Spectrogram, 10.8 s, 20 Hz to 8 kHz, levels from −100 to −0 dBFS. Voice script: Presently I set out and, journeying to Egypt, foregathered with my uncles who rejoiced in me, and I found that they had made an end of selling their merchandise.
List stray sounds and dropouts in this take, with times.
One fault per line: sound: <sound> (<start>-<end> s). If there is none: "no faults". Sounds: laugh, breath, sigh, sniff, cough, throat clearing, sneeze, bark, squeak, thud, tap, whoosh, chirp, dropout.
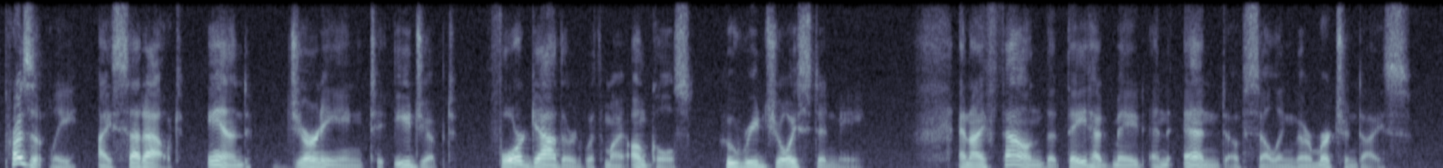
no faults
